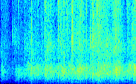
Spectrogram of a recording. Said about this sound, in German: Vielen, vielen Dank für diesen sehr interessanten Vortrag. Gebt Ihnen nochmal eine Runde Applaus für unsere beiden Vortragenden hier.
